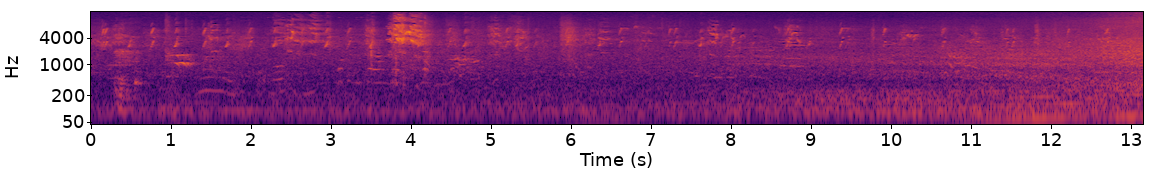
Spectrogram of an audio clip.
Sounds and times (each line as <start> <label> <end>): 0.0 children 12.6
0.0 rainbow lorikeet 13.0
0.0 magpies 13.1
7.7 car pass 13.1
